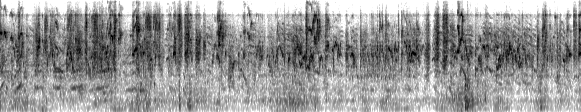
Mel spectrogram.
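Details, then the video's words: Colony of budgies eating outdoors keeps up an unbroken chorus of overlapping chirps, grating squawks and warbled phrases. "Budgies parrot eating and chirping sounds budgies birds in budgies outdoor colony"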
